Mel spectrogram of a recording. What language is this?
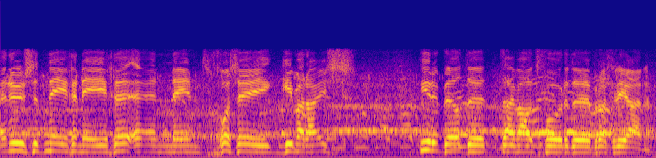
Dutch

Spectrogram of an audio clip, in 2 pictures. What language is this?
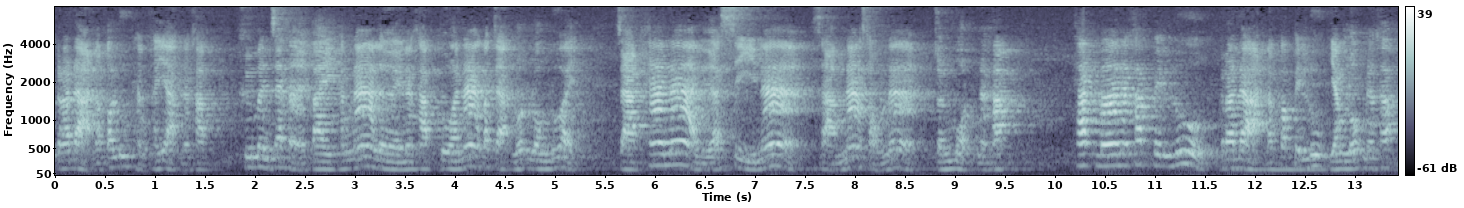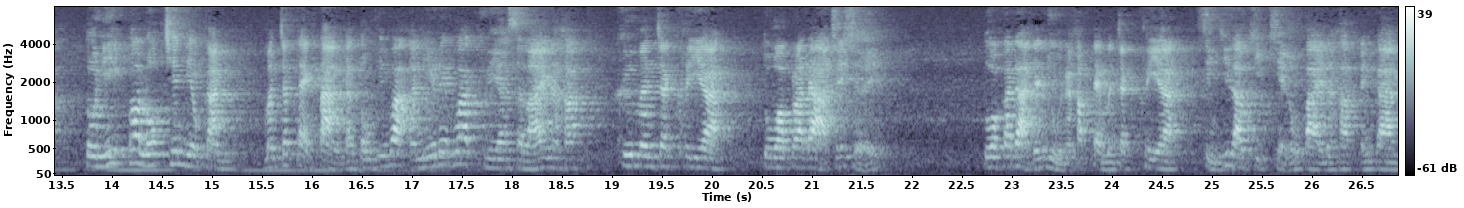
Thai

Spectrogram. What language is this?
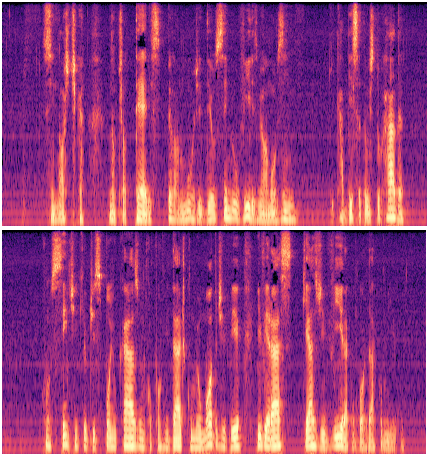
Portuguese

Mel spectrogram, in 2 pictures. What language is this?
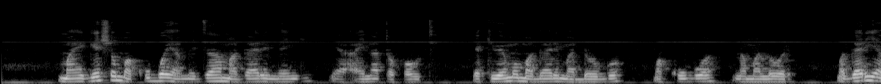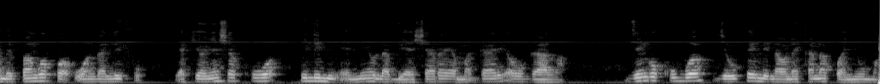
Swahili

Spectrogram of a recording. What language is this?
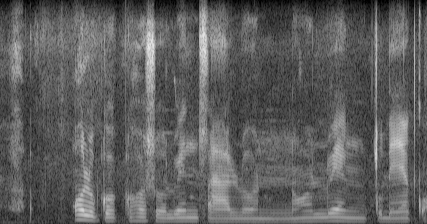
Xhosa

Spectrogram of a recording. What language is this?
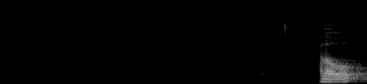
Bangla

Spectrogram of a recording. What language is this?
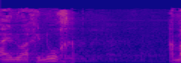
Hebrew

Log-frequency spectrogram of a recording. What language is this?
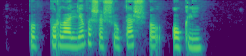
Mari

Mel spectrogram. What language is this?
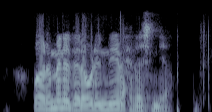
Kabyle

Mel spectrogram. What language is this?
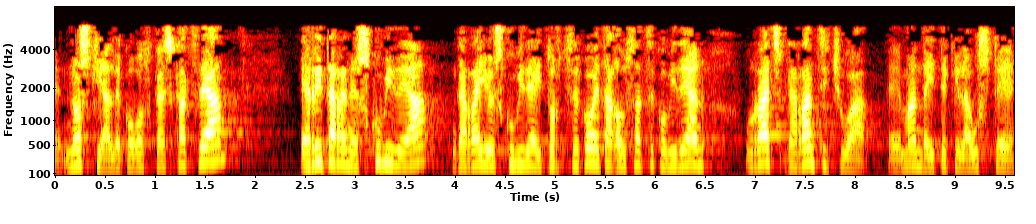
Basque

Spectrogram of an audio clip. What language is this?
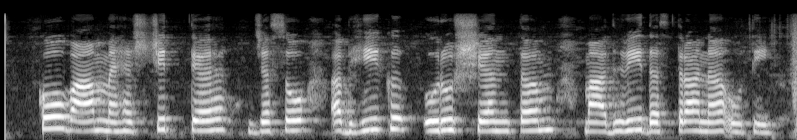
Sanskrit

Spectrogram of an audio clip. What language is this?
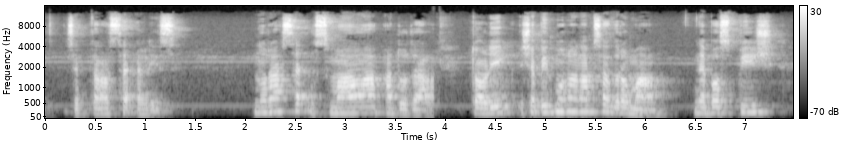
Czech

